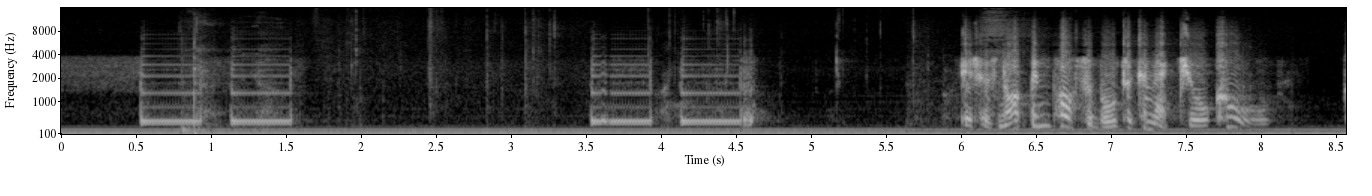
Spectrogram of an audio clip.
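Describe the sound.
A telephone ringback tone sounds in two double-burst rings, steady and electronic over a low hum, as a call is placed to Pamela Anderson. The call does not connect, and a burst of someone speaking follows near the end.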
